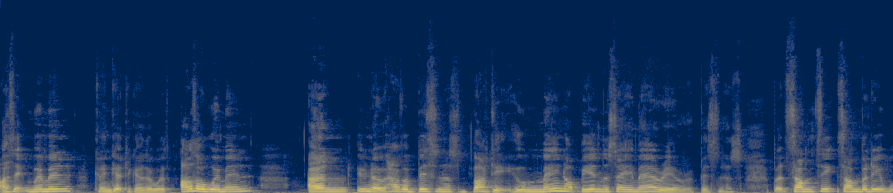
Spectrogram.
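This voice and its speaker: Her tone is dark and mellow. The woman speaks at a fairly quick pace. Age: 80s+. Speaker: entrepreneur and matchmaking expert. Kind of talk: interview answers.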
